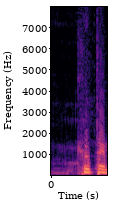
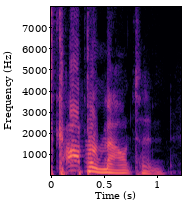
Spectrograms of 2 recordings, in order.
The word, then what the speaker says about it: Copper Mountain: It's like it's Copper Mountain. And the Hispanic guys say Cooper. No, it's spelled differently. Yeah. Cooper's 2 P's, copper, right? Right. 2 P's, 1 P. Cooper is 2 O's.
